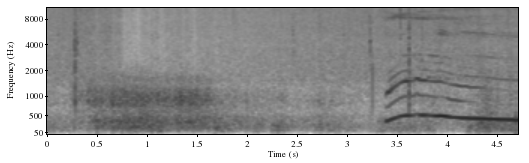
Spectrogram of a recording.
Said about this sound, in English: It may have been the thunder. I felt it. It woke me up, shook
